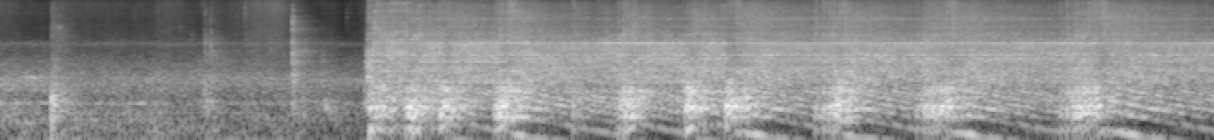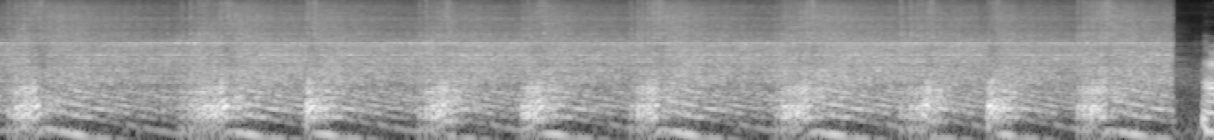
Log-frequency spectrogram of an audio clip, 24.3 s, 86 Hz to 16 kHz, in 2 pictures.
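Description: The 1994 Honda CR125 two-stroke dirt bike engine fires up after a short quiet start and then revs hard, again and again, in a steady rhythm, loud and close, for about twenty seconds with no talking.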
